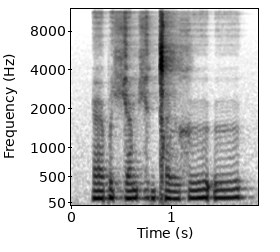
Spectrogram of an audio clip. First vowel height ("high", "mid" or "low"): low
